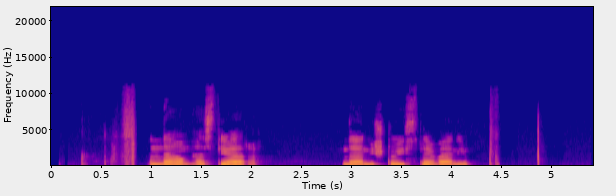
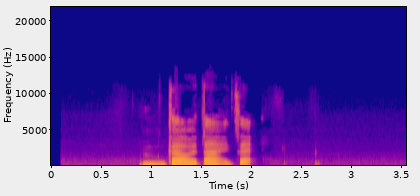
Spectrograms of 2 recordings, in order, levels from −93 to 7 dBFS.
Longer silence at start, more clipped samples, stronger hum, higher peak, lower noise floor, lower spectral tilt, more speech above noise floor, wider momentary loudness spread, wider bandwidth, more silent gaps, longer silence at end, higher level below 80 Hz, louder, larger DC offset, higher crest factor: second, 0.75 s vs 0.9 s; neither; neither; second, -10 dBFS vs 0 dBFS; first, -79 dBFS vs -57 dBFS; about the same, -6.5 dB/octave vs -5.5 dB/octave; first, 53 dB vs 39 dB; first, 24 LU vs 8 LU; second, 10 kHz vs 11.5 kHz; neither; second, 0.95 s vs 1.55 s; second, -70 dBFS vs -64 dBFS; second, -27 LUFS vs -19 LUFS; neither; about the same, 20 dB vs 22 dB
